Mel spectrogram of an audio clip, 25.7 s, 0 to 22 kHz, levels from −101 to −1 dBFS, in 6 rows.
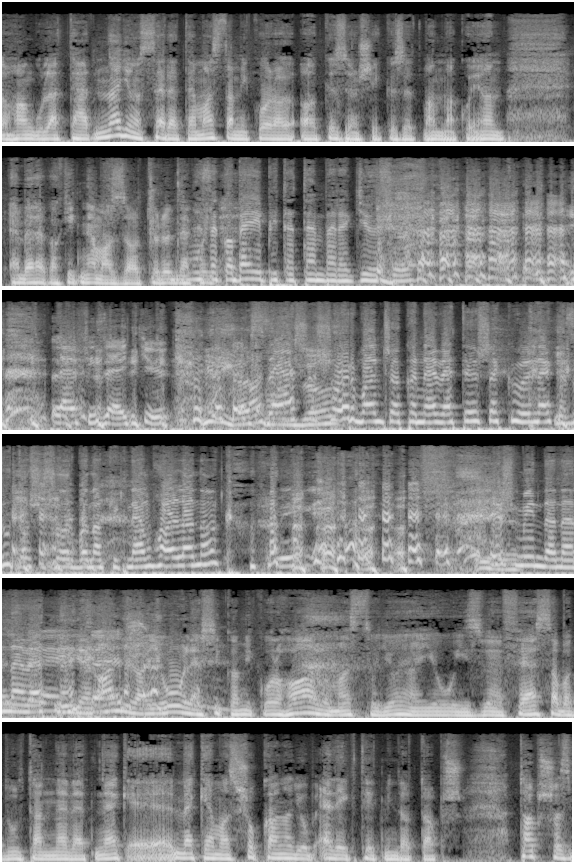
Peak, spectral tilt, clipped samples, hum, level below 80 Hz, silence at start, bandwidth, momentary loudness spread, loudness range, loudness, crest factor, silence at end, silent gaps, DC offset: -6 dBFS; -5 dB/octave; under 0.1%; none; -32 dBFS; 0 s; 15.5 kHz; 4 LU; 3 LU; -19 LUFS; 12 dB; 0 s; none; under 0.1%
